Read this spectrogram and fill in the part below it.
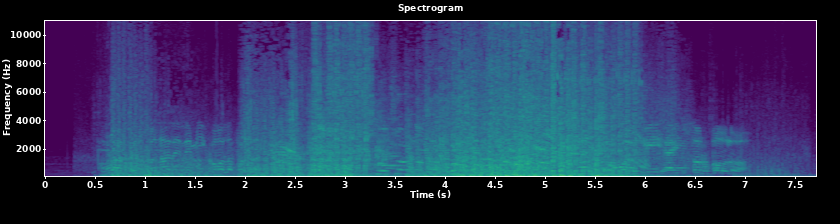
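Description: Dense, continuous gunfire and explosions from a Call of Duty Warzone 2 match on the Shipment map, loud and sustained for several seconds with overlapping bursts and booms.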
